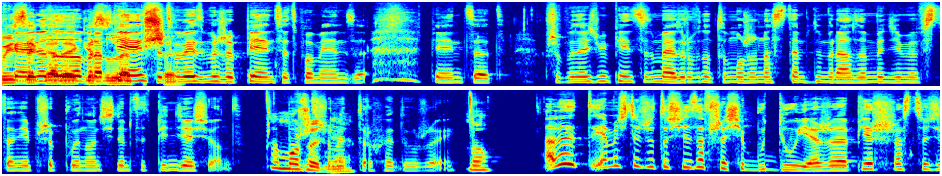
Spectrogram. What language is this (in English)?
Polish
